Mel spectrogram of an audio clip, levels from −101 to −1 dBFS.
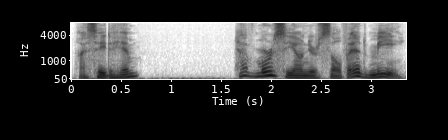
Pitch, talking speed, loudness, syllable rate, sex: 130 Hz, 180 wpm, -16 LUFS, 5.4 syllables/s, male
